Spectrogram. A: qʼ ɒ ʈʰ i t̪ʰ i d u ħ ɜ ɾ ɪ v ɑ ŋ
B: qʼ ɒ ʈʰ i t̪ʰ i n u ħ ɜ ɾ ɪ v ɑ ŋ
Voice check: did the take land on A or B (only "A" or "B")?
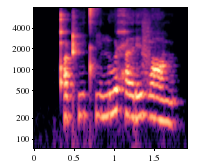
B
